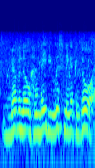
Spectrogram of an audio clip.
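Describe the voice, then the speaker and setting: A man's voice: a little high, steady tone, rapid-fire, natural voice. An actor playing a streetwise tough guy with an American accent, clipped, slangy and matter-of-fact, in a radio drama. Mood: conspiratorial, terse. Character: terse, streetwise tough guy warning of gangsters. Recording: muffled radio recording with clear background noise.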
